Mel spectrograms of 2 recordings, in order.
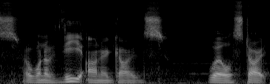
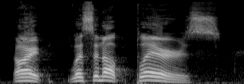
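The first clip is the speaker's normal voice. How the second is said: booming, very loud, high-pitched announcer voice; 9 semitones higher, 12 dB louder than usual. Setting the scene, calling out to the players in a loud voice. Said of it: "it is pretty loud".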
